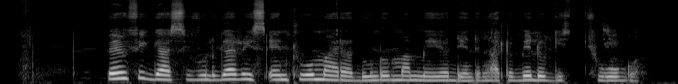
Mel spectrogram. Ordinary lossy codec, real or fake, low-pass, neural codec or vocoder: none; fake; none; vocoder, 44.1 kHz, 128 mel bands, Pupu-Vocoder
